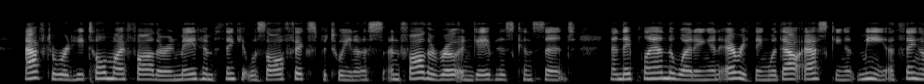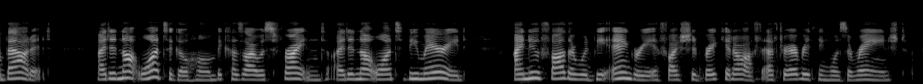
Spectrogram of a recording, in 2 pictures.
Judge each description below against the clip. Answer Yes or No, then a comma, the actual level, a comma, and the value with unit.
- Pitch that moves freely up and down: No, average, 3.1 semitones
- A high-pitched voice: Yes, high, 235 Hz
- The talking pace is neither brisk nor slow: No, fast, 225 wpm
